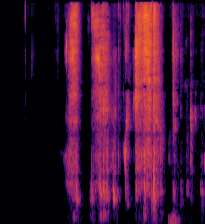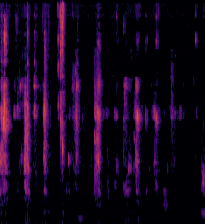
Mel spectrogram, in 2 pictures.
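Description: Close-miked biting and tearing into sauce-glazed braised meat on the bone: a few loud bites a little over a second in, then quicker, softer chewing and lip smacks on the tender meat.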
